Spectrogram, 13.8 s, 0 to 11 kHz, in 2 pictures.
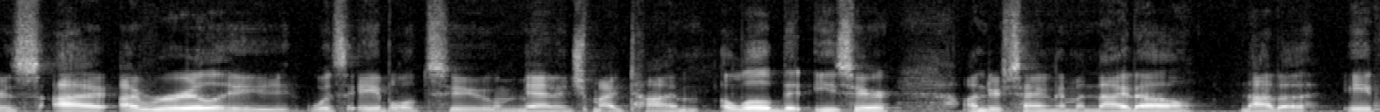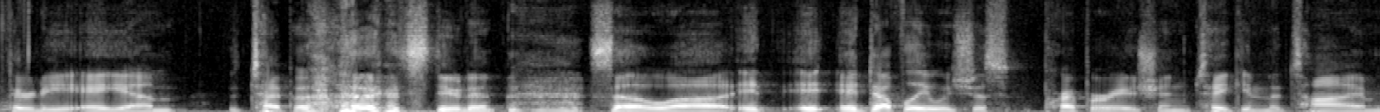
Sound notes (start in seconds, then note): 9.8 laughs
